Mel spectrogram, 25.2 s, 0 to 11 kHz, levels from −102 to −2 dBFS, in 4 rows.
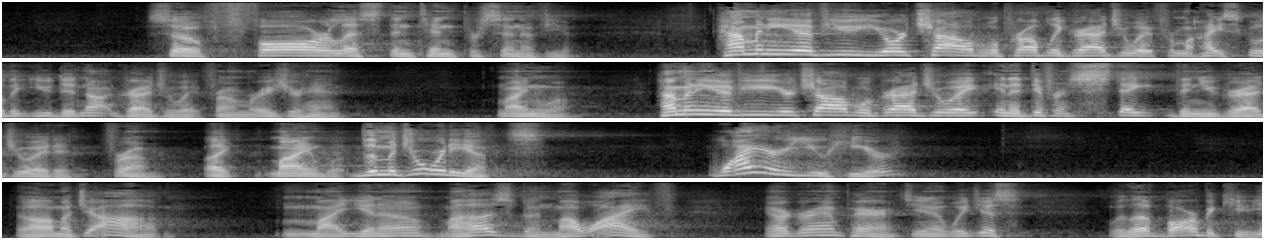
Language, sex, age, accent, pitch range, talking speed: English, male, 30-49, American, 150-235 Hz, 185 wpm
